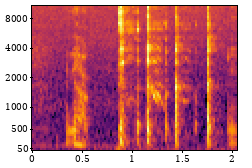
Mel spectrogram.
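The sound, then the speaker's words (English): A few short, sharp coughs from someone lying in bed with a painful injured rib, coming in quick bursts mixed in among brief stretches of speaking voice. “Laying in this position, however, it is kind of delicate on that. I mean, let me tell you, that does hurt when I cough with that rib.”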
